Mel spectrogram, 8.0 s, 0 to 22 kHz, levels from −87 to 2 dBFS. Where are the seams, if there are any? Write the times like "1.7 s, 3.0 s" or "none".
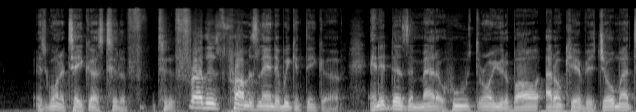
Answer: none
